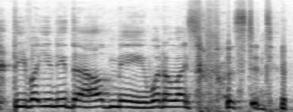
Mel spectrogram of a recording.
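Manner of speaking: high-pitched, exasperated wail with laughter; desperate laughing plea. Real, not acted. Streamer begging a chatter for dating help, high laughing plea.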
